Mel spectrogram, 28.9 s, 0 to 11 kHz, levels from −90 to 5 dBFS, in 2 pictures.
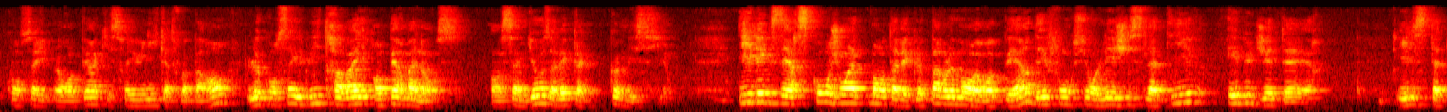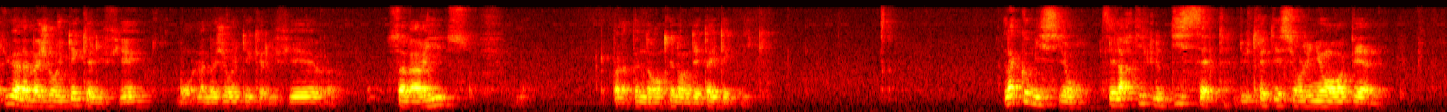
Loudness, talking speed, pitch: -21 LUFS, 130 wpm, 205 Hz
